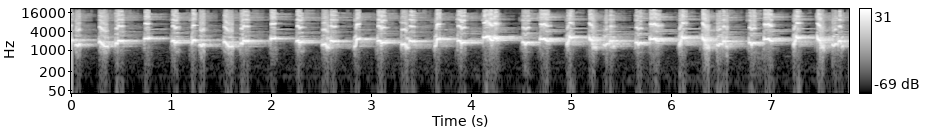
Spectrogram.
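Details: Energetic continuous song of a sooty-headed bulbul, used as a training lure for young or wild-caught bulbuls. An unbroken stream of clear whistled notes alternates higher and lower pitches, each note dropping in pitch, with sharp clicky accents throughout and no other sounds.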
